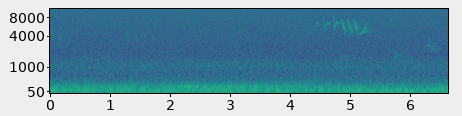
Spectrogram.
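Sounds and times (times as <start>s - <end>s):
steady rumbling wind or traffic noise: 0.0s - 6.6s
bird singing a high phrase of quick rising notes: 4.4s - 6.5s.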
